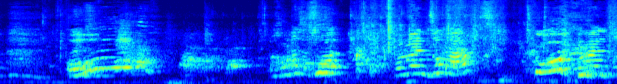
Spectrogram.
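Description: Voices talking in short bursts, with water moving in an above-ground pool.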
